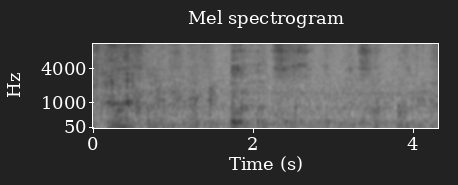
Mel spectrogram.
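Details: Two young English Bulldogs, aged about one year, recorded on 20 November 2015; rough snorting, grunting breaths with a louder snort near the middle, amid household rustling.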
